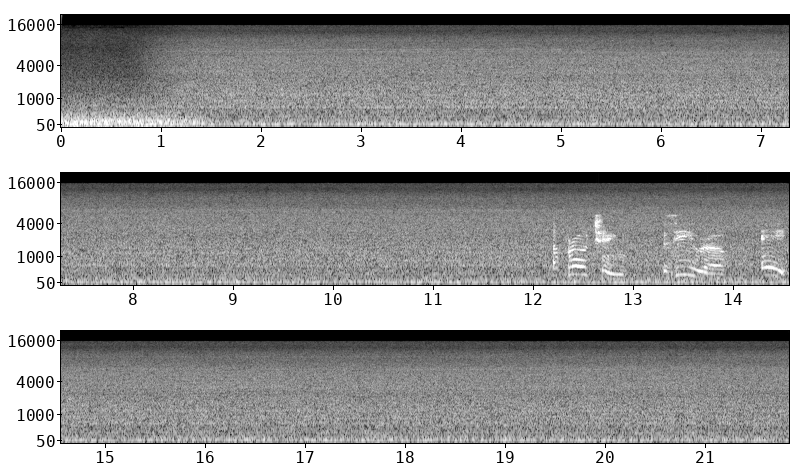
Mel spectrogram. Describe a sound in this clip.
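Jet engines hum more softly and evenly inside an airliner cockpit.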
